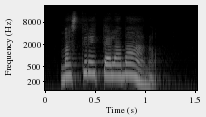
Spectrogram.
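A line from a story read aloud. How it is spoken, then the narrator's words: Exclaiming. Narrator (Italian): esclamò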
